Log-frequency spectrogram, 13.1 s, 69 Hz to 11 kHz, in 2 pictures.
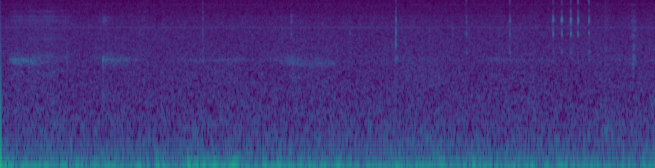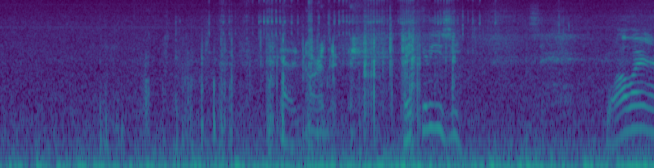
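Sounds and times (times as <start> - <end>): fishing reel clicking and ratcheting: 5.5 - 6.0, 9.1 - 11.6.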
